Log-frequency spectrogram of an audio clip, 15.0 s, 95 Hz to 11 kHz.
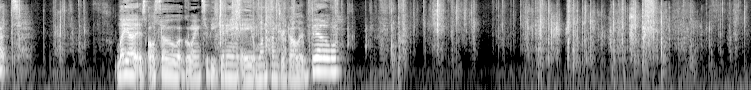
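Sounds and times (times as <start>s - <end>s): banknotes and plastic rustling: 4.0s - 15.0s.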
